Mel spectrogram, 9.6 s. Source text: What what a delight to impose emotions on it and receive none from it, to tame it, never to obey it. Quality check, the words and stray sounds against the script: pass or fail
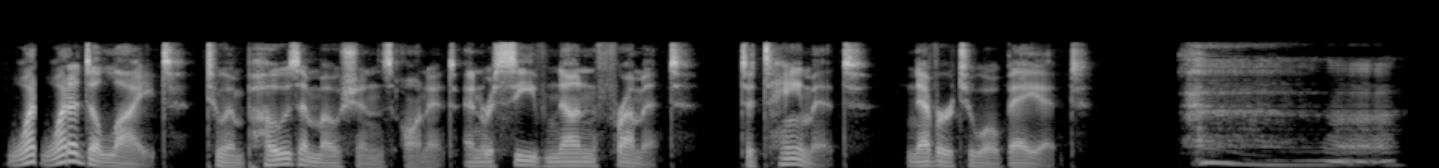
fail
